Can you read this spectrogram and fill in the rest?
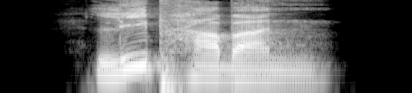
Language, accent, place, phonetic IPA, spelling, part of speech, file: German, Germany, Berlin, [ˈliːpˌhaːbɐn], Liebhabern, noun, De-Liebhabern.ogg
- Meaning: dative plural of Liebhaber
